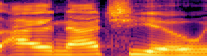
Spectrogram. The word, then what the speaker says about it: Iannaccio: Yeah, my last name is Iannaccio with two C's, and we use a H sound in that.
